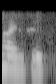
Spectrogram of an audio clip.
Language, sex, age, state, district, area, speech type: Punjabi, female, 18-30, Punjab, Mohali, rural, conversation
